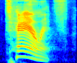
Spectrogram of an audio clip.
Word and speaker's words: Terrance: I was like, Terrance. And they was like, Tez, no, Terrance.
